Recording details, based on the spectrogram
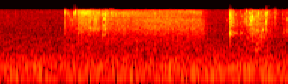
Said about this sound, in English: Here's the bug spray on the napkin.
